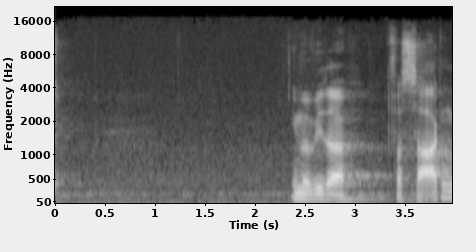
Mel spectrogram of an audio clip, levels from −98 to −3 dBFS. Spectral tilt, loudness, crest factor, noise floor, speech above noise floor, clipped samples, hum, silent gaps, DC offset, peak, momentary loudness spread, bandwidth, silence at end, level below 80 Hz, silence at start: -4 dB/octave; -20 LUFS; 22 dB; -49 dBFS; 29 dB; under 0.1%; none; none; under 0.1%; -4 dBFS; 20 LU; 17.5 kHz; 0 s; -56 dBFS; 0 s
